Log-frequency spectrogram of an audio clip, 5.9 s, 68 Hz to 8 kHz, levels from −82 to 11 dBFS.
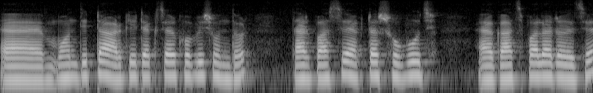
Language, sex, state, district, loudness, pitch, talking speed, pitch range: Bengali, male, West Bengal, Paschim Medinipur, -18 LUFS, 155 Hz, 130 wpm, 145-165 Hz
